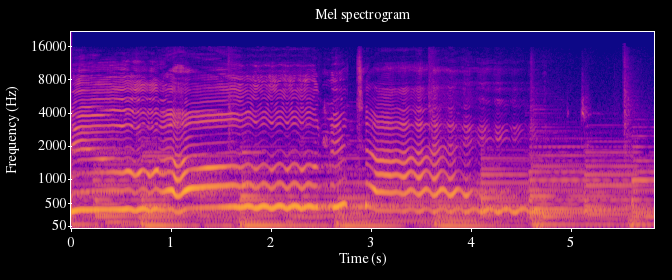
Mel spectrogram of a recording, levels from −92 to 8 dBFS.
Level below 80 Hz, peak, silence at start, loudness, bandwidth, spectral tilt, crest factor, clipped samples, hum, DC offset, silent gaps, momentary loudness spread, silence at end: -34 dBFS; -4 dBFS; 0 s; -18 LUFS; 13.5 kHz; -5 dB/octave; 14 dB; under 0.1%; none; under 0.1%; none; 13 LU; 0 s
